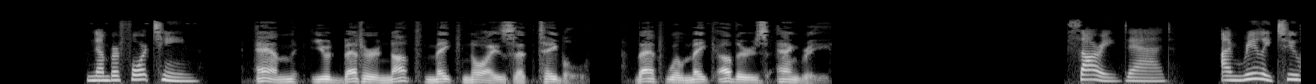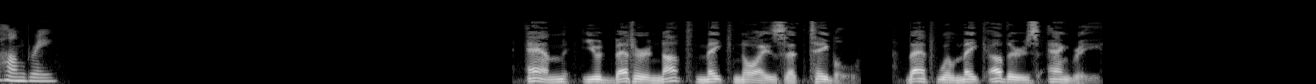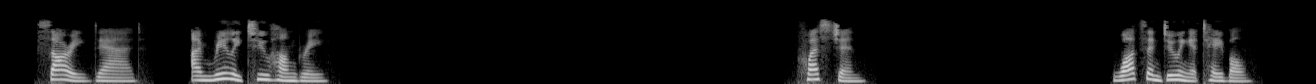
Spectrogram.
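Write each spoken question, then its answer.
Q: What's Anne doing at table?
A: Making noise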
